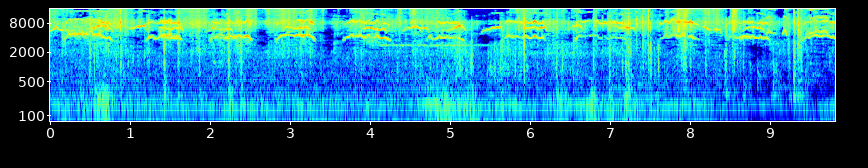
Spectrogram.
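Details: Adult pigeons feed their young, and the chicks answer with bursts of high, nasal peeping squeaks in short clusters, with pauses between groups, over a low droning background.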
